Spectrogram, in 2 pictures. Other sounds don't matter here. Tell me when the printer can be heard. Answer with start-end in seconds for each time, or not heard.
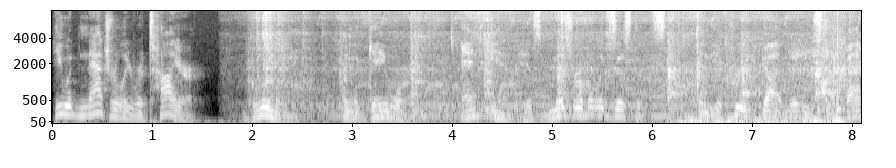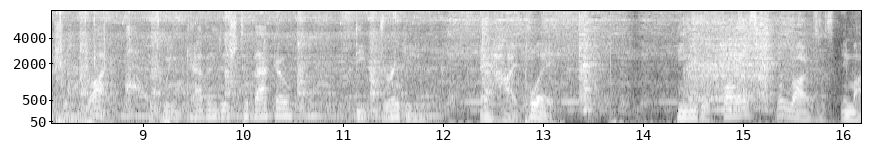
1.8-16.1.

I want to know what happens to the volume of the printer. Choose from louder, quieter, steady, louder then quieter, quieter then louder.
steady.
